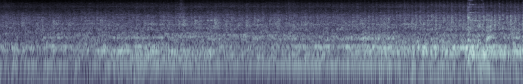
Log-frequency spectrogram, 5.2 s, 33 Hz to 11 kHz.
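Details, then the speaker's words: Mitsubishi L300 diesel after correcting the injection pump timing, which had been too far advanced, and adjusting fuel delivery: steady, even idle with a soft regular beat, about four per second, with no sharp knock. Finding: normal idle. "Tama na yung kanyang menor ganon lang kasimple ba mahimig na yung kanyang andar"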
